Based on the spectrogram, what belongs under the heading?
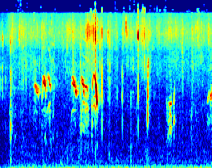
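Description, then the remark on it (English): Young turkey poults, all toms and not yet old enough for pasture, peep in a barn, scattered high chirps overlapping in quick bursts, with a steady low rumble of background noise underneath and no talking. “we passed by a barn with turkey chicks who weren't quite old enough for pasture.”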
